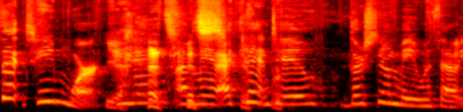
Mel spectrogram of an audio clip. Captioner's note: both laughing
